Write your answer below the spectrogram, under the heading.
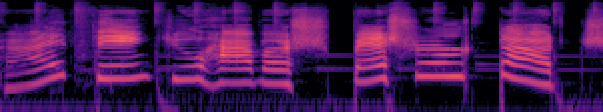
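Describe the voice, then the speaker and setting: A put-on character voice with a female-sounding quality, pitched extremely high and spoken at a very slow pace over faint background music. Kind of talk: put-on old lady voice. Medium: virtual streamer. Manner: warm, friendly.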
